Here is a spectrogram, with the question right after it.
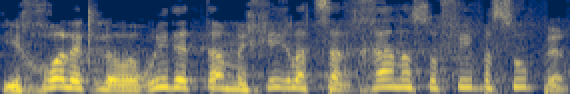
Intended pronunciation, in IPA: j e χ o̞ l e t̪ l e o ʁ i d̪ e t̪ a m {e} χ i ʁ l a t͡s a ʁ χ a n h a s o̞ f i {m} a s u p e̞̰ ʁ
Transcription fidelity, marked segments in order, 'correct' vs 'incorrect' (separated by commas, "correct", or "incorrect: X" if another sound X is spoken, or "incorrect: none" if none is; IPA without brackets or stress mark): correct, incorrect: b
